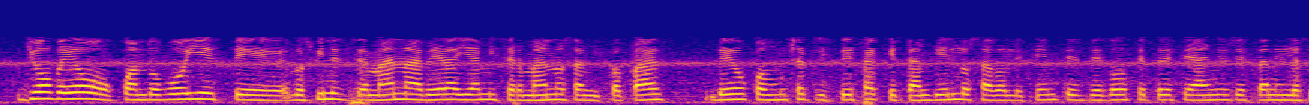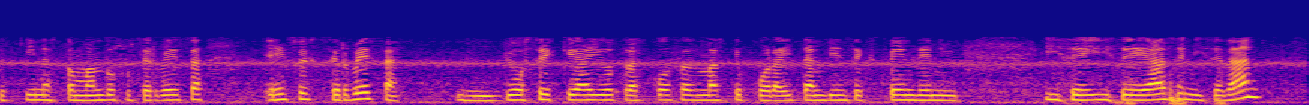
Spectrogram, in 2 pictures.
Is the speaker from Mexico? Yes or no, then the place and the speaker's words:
yes; Santa Rosa y Luisache, Mexico; soy del ejido de Santa Rosa y Luisache, de allá del llano.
